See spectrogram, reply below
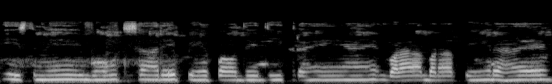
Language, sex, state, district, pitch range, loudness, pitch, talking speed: Hindi, female, Bihar, Purnia, 200-215 Hz, -19 LUFS, 210 Hz, 110 wpm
